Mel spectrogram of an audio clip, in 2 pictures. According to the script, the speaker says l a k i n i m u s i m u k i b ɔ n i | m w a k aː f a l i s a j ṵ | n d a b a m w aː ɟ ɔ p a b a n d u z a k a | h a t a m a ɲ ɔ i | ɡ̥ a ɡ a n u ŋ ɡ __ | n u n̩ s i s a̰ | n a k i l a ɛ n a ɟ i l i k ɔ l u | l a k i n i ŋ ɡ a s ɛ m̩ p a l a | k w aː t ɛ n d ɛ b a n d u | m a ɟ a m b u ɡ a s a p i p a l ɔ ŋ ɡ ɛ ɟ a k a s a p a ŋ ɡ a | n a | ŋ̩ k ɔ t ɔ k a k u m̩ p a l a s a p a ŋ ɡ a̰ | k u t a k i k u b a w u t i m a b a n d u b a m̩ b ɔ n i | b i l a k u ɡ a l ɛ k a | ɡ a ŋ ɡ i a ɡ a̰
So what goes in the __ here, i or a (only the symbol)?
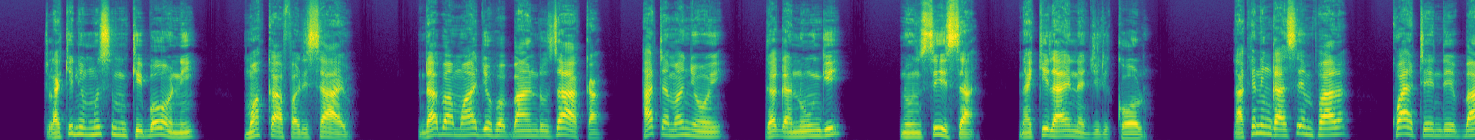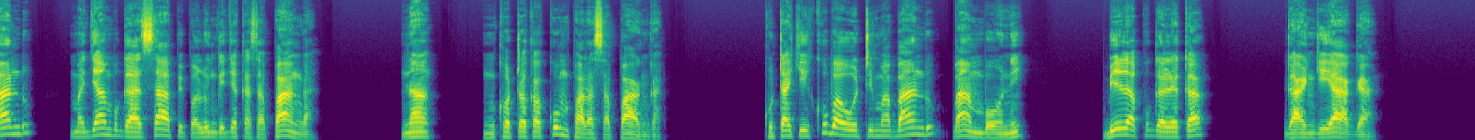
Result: i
